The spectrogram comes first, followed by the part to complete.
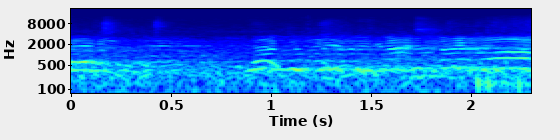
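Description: Faint football stadium ambience: distant voices calling and shouting across the pitch over a low background hum of the ground.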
